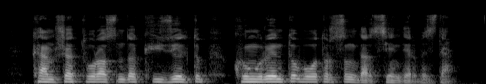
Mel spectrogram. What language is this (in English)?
Kazakh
